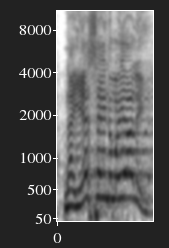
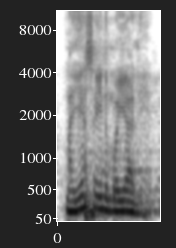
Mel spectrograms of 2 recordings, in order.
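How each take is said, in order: First: High cry of devotion; impassioned Mary. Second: Low, earnest repeat of devotion; solemn Mary. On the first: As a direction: proclaim the longing aloud, in character. Acts Mary's cry, first take. (ఆర్తితో ఎలుగెత్తి) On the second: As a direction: say it deep and heartfelt, in character. Repeats Mary's words low. (తగ్గు స్వరంలో ఆర్తిగా) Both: Acted.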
